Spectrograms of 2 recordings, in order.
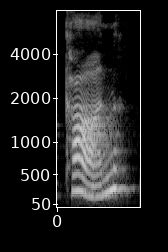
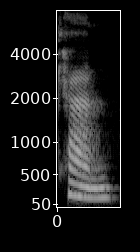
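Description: First: The vowel is not the cat vowel. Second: The vowel is a relaxed cat vowel. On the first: The speaker calls it wrong. "don't let the second word of the piece become can" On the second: The speaker calls it right. "a really nice, relaxed cat vowel"

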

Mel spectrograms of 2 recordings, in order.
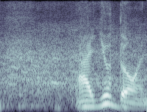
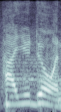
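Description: First: It is said as a flirty Joey Tribbiani impression. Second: It is said in a plain, ordinary voice.

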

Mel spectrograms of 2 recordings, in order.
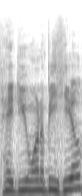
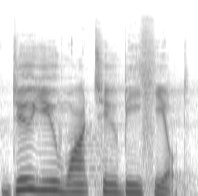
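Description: First: It is asked in a flippant, showman-like way. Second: It is asked in an earnest, sincere way.

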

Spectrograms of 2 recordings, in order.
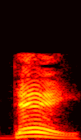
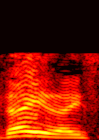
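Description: First: The word begins with a d sound. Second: The word begins with a th sound. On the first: "they substitute the letter D for the letters TH" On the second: "They don't say they"

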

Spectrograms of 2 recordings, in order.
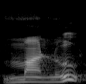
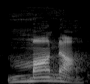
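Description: First: It is said with a put-on Hebrew-like sound. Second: It is said with a plain English sound.

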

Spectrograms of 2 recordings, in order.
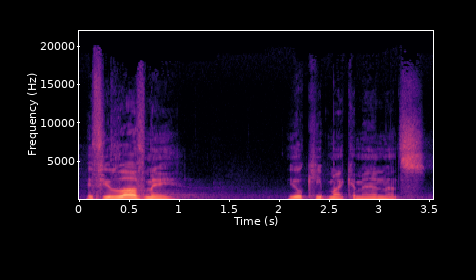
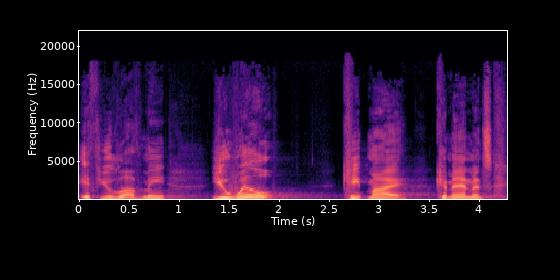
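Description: First: The tone is passive-aggressive and guilt-tripping. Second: The tone is warm, promising and encouraging. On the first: It is a veiled demand meant to make listeners feel guilty. The speaker calls it wrong. "passive-aggressive, guilt-tripping rabbi" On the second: It is a promise that love will produce obedience. The speaker calls it right. "He's making a promise to them and giving them an encouragement"

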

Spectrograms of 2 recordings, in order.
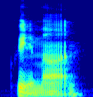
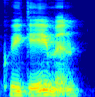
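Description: First: The first syllable sounds like 'queen'. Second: The first syllable sounds like 'quig'. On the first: The speaker calls it right. "if you ever see a word that looks funny spelled" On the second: The speaker calls it wrong. "I want to say he pronounced it Quigamen"

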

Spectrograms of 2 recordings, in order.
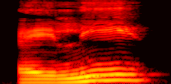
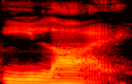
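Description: First: The name ends with an 'ee' sound. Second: The name ends with an 'eye' sound. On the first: The speaker calls it right. "the I at the end of the name is pronounced as E" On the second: The speaker calls it wrong. "not Eli"

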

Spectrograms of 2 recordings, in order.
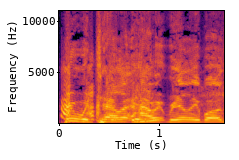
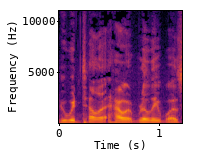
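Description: First: It is said in a Southern accent. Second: It is said in a plain accent.

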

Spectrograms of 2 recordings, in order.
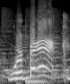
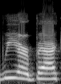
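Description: First: It is said in a put-on imitation voice. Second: It is said in the speaker's natural voice. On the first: The speaker is imitating another person. "That's the extent of my Joe impression" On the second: The speaker is talking as themselves. "I've gone back to being me"

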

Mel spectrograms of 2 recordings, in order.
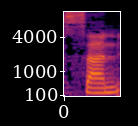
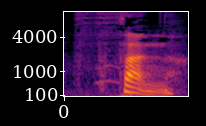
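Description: First: The word starts with a clear s sound. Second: The word starts with a th-like lisped sound. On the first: "instead of sun" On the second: "it would become thun"

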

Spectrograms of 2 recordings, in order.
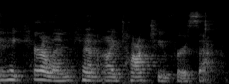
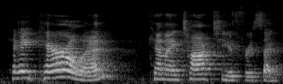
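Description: First: It is said in a polite, gentle tone. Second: It is said in a rude, aggressive tone.

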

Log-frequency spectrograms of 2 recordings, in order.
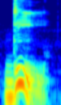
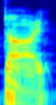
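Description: First: The vowel sounds like 'ee', as in 'dee'. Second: The vowel sounds like 'eye', as in 'die'. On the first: The speaker calls it right. "is pronounced D" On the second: The speaker calls it wrong. "not die, as in kill"

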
